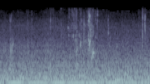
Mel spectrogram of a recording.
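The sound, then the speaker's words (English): Quiet sipping of water: a brief wet slurp near the middle, with faint liquid squishes over soft background noise. No talking. “Okay, sorry guys, time to sip the water.”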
